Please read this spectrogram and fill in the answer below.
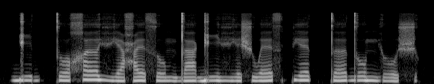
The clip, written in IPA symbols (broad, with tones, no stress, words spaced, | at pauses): ɡi˨dtːo˨ χɜ˦vʲæ˨ħ ɛ˦˨so˨m da˨ɡi˨ vʲɛ˨ʃwɛ˨˦spʲɛ˦ tːɜ˨˦do˦mʲo˨ʃ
